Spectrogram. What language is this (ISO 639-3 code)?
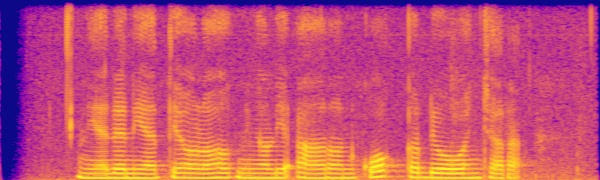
sun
